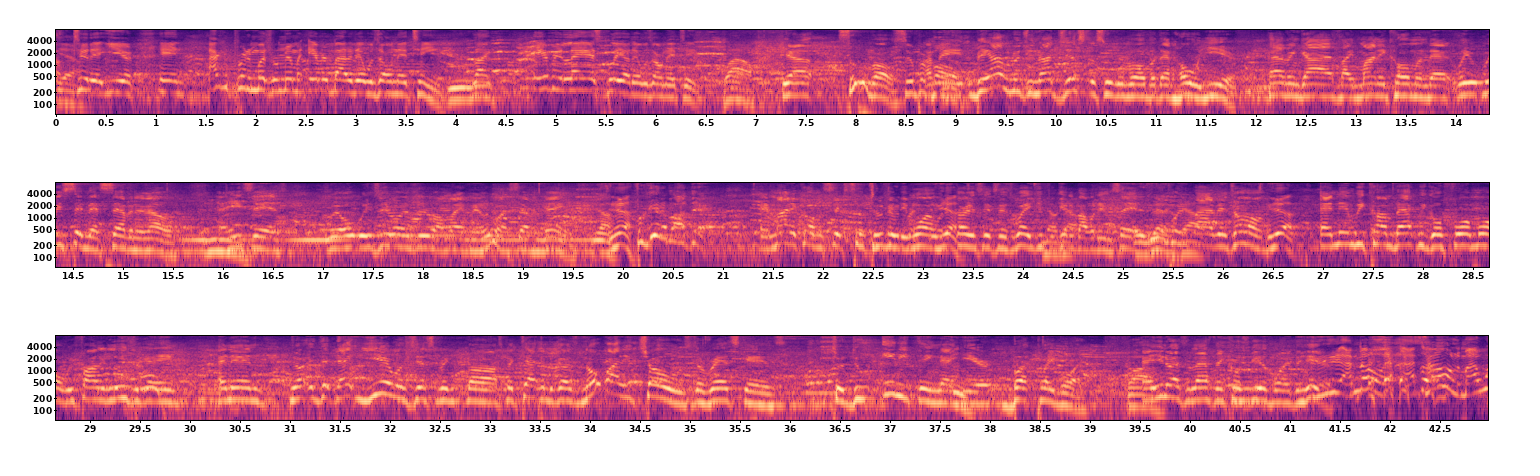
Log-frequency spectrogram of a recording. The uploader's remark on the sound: Live show at Matchbox in One Loudoun. The guys answer audience questions.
